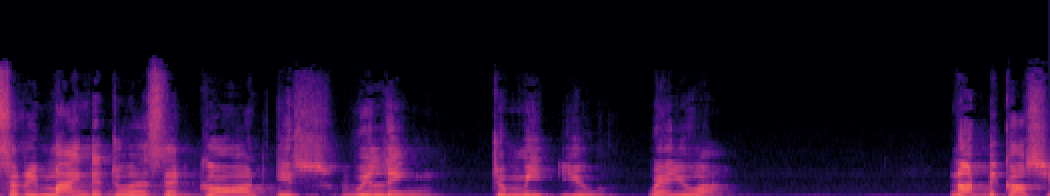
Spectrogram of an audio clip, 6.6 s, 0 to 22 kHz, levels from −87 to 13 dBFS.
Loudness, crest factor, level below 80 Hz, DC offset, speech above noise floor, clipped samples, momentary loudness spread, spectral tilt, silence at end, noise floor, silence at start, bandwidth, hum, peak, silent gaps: -26 LUFS; 22 dB; -70 dBFS; under 0.1%; 37 dB; under 0.1%; 11 LU; -3.5 dB/octave; 0 s; -64 dBFS; 0 s; 15.5 kHz; 50 Hz at -60 dBFS; -6 dBFS; none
